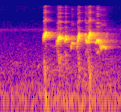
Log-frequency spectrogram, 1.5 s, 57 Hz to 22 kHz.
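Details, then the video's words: Red-whiskered bulbul from Dak Lak, a cage bird, singing a single bright phrase lasting under a second: a sharp opening note, then a run of liquid warbled notes descending in pitch. "CHÀO MÀO LÂN DAK LAK 2 MÙA SIÊU BỘNG"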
